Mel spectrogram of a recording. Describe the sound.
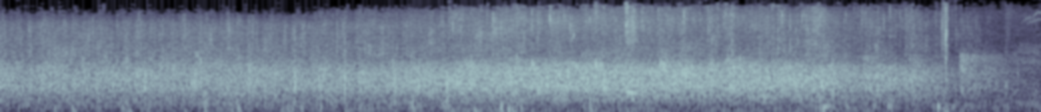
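Warm applause from a church audience welcoming a guest pastor to the platform at Willoughby Hills, a steady, dense wash of clapping that holds at an even level for several seconds with no voices over it.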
